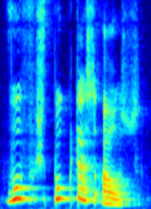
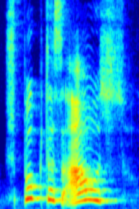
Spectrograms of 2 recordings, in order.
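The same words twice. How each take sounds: First: Very high, slow squeaky voice. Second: High, slow, loud shout at the dog. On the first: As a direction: squeak the name out loud. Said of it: "piepst der Breitschultrige". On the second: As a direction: call out sharply and drawn out. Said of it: "rufe ich". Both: Acted.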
